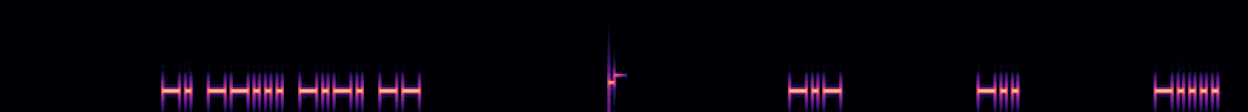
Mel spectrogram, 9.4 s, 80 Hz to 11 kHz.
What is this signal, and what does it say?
Morse code, heard as a keyed tone, about 28 wpm, spaced as for 14 wpm, 700 Hz. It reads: N7CM KD6
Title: USA Call Signs - 4 Characters - 8x Character Spacing - 28wpm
